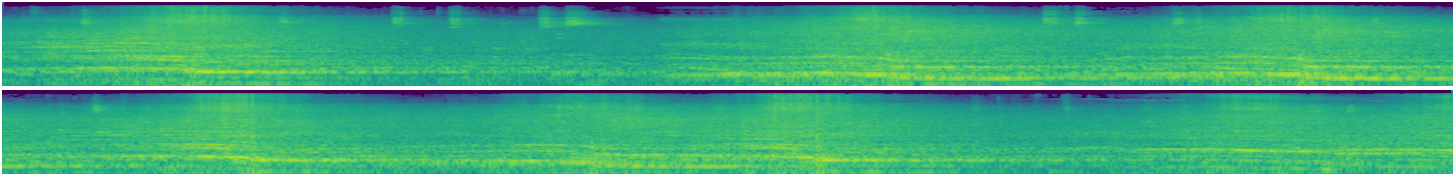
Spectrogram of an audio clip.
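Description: Racing cars scream down the pit straight one after another, about half a dozen loud passes whose engine pitch rises and falls, echoing off the roofed grandstands, the stand above the pits and the tiers on the other side, with no talking.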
